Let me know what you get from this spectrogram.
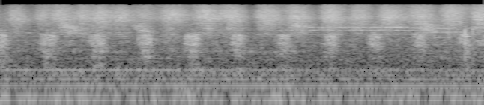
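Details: Alaskan Malamute Luoluo panting steadily after trying to get its owner out of bed, quick breathy huffs repeating well over once a second, with a faint low hum behind.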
